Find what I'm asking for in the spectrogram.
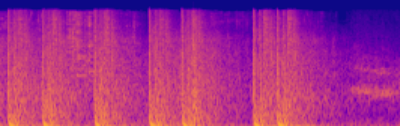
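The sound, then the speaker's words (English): Gunshots ring out in an audio drama, a rapid volley of loud, sharp cracks in uneven bursts, each followed by a short decaying tail, ending with a final shot after a brief pause. “You take the shot already.”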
